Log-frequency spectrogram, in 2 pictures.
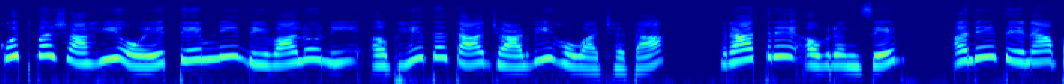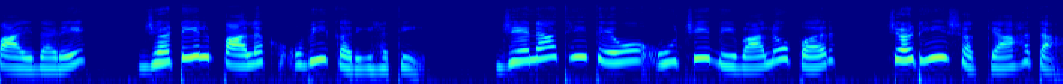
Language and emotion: Gujarati, neutral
